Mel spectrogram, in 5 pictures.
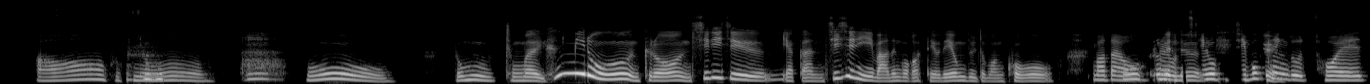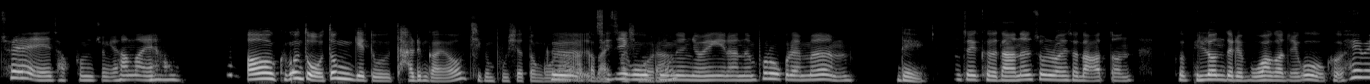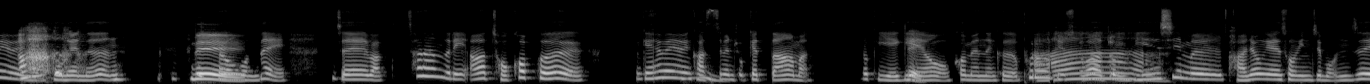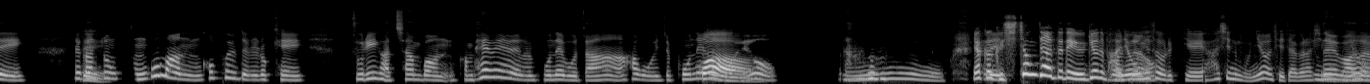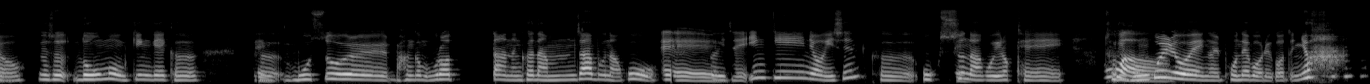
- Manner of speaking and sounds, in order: laugh; gasp; tapping; laugh; in English: "빌런들을"; laugh; laugh; laugh
- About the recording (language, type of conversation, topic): Korean, podcast, 누군가에게 추천하고 싶은 도피용 콘텐츠는?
